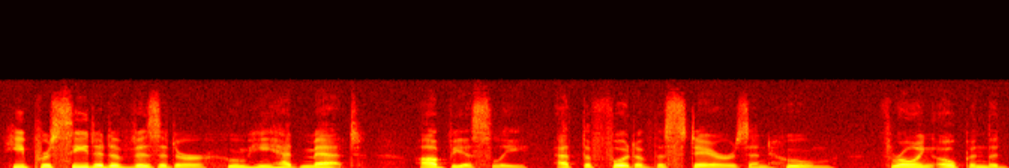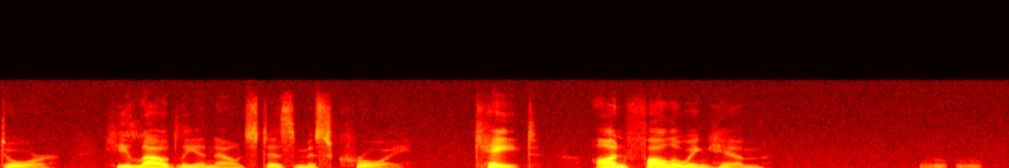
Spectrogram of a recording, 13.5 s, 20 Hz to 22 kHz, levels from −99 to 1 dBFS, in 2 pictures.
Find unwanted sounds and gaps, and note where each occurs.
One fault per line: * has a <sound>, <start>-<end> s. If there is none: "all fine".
* has a laugh, 12.9-13.3 s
